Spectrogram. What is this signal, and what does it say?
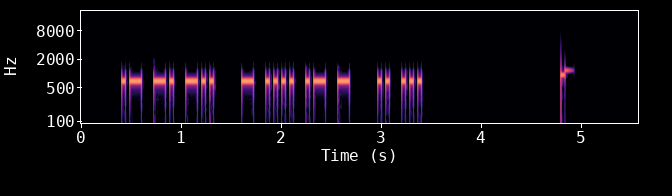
Morse code, heard as a keyed tone, about 31 wpm, 700 Hz. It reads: AND THAT IS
